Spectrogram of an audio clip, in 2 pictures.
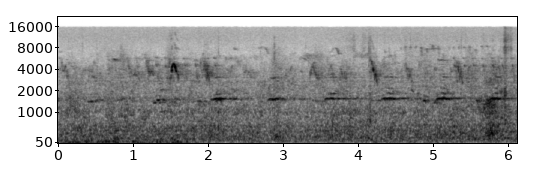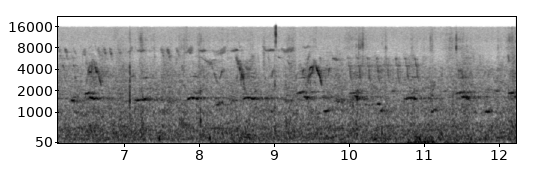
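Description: Faint outdoor background with small birds chirping: one short call repeats about once a second, and quick high chirps are scattered over it.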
